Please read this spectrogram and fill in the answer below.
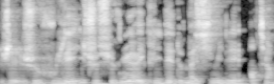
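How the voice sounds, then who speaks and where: A woman with a very deep, low pitch talks at a fairly quick pace, her pitch varying in an ordinary way. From Tunisia, Tunis. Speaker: psychologist and author. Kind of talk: interview testimony. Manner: hesitant, many fillers and repetitions.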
